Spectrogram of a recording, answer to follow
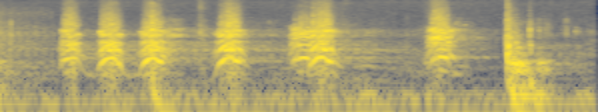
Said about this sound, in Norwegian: og hundebjeffing.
